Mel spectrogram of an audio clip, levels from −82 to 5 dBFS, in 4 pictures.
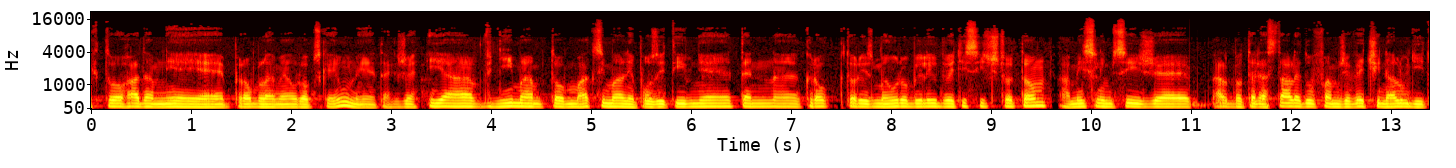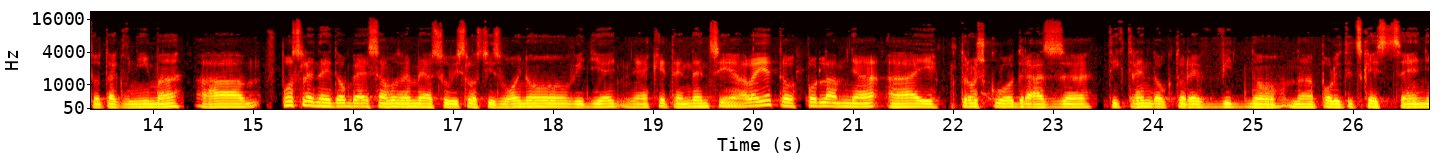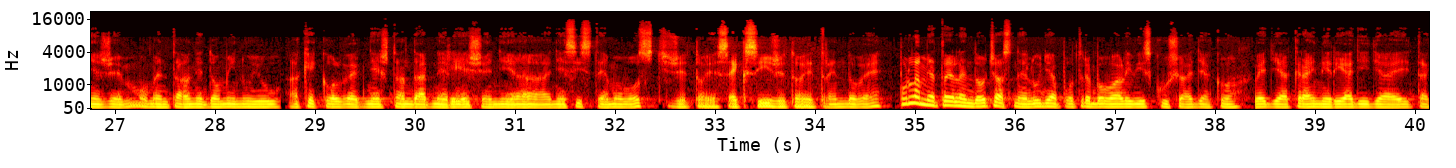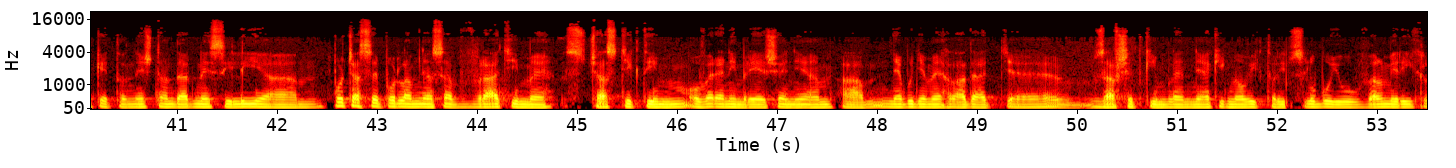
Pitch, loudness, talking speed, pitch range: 115 Hz, -19 LUFS, 130 wpm, 110-125 Hz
